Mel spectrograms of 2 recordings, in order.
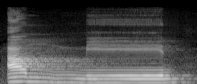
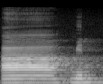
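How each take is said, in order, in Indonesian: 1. Bunyi m ditasydid dan vokal terakhir panjang. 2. Vokal pertama panjang, yang terakhir pendek. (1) "A-nya pendek, dimasuk ditasdidkan ke min, ke mim yang panjang" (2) "Aminnya A-nya panjang, tapi minnya singkat"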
